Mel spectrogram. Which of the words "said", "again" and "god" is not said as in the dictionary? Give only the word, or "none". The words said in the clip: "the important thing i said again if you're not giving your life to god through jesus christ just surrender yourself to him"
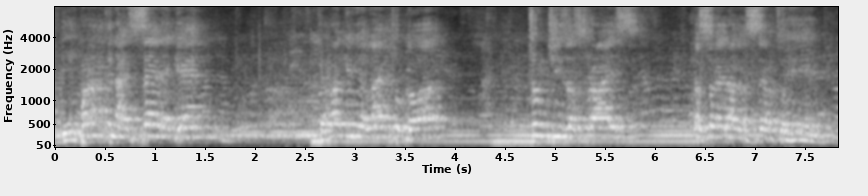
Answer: none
